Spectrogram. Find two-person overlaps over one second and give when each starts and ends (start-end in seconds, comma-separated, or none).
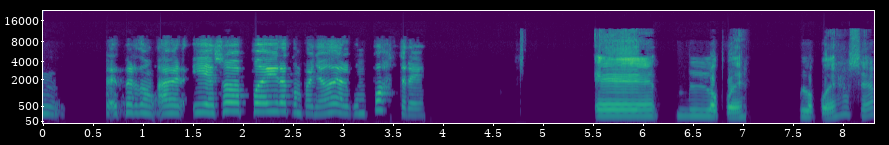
none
